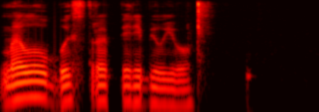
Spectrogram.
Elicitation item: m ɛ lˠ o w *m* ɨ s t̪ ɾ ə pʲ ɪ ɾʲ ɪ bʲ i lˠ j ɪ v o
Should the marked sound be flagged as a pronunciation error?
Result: yes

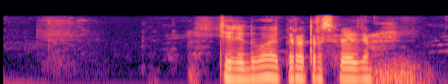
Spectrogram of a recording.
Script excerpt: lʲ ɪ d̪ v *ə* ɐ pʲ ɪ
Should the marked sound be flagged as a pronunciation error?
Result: yes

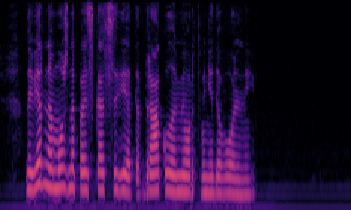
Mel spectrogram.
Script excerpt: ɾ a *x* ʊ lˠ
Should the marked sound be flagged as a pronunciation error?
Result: yes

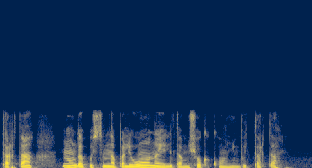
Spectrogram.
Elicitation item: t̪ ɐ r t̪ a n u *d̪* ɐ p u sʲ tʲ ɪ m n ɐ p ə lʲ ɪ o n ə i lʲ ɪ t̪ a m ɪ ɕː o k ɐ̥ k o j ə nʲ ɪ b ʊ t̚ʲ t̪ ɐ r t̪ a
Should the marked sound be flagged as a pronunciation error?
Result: no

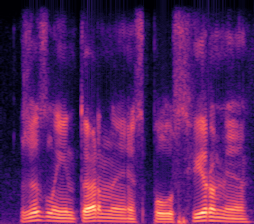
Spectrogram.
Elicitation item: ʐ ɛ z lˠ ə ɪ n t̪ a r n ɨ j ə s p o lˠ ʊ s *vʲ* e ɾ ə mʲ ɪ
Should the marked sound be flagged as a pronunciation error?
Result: yes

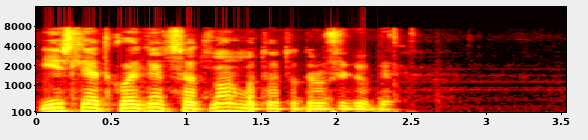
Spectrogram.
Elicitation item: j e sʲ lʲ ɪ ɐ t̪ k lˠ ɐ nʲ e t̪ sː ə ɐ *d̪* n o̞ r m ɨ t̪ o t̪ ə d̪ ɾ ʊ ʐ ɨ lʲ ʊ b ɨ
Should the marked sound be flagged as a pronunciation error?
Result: yes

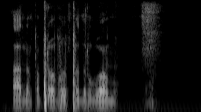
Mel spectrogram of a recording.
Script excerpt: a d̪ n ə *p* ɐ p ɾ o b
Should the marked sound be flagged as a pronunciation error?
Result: no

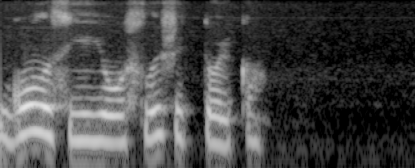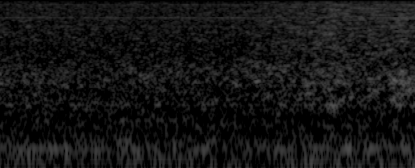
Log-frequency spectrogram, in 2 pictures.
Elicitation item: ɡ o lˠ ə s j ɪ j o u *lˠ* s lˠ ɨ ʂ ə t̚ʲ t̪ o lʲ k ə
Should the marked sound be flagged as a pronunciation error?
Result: yes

